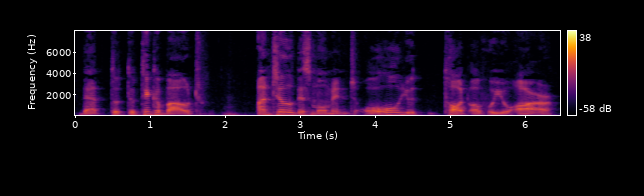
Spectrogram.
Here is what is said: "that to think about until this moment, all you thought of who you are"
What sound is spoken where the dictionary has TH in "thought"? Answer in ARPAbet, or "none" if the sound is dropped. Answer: T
